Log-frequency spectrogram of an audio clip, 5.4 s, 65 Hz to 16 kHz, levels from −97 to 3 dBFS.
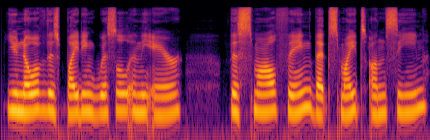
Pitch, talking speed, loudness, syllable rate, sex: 195 Hz, 155 wpm, -18 LUFS, 4.1 syllables/s, female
